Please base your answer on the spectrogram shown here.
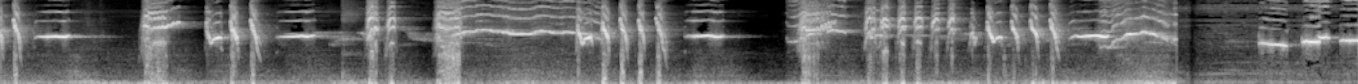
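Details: Oriental magpie-robin, kept by hobbyist collectors, delivering a varied chattering song: short whistles, buzzy trills and rapid clicking notes in quick bursts, with brief pauses and faint low room hum.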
